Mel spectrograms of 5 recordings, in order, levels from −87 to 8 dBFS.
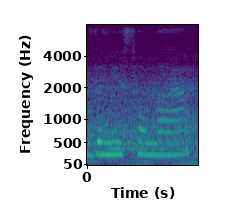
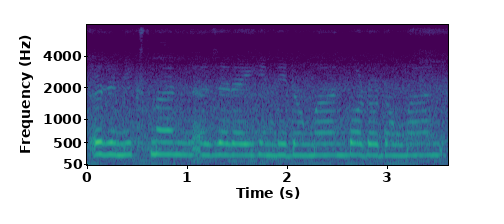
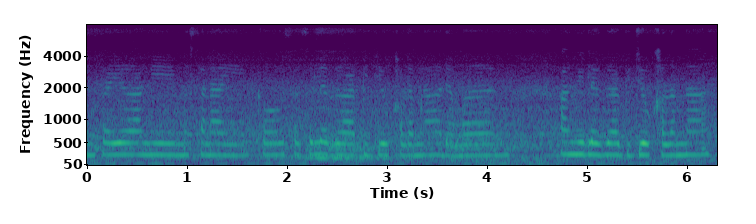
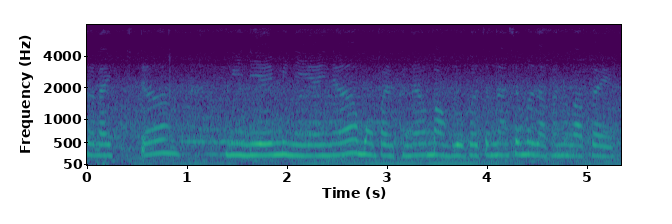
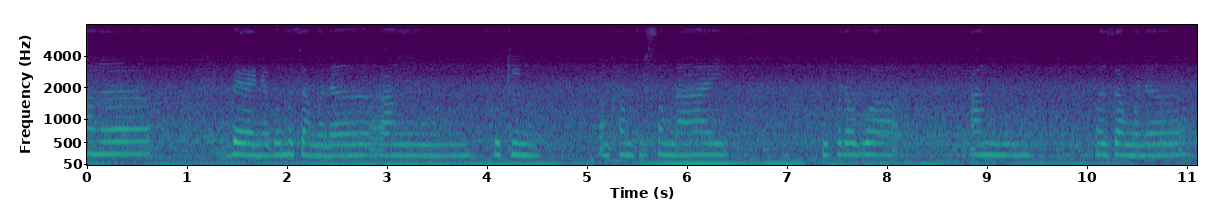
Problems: constant background noise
